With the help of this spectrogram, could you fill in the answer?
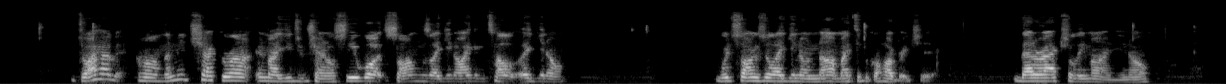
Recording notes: went on Instagram Live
